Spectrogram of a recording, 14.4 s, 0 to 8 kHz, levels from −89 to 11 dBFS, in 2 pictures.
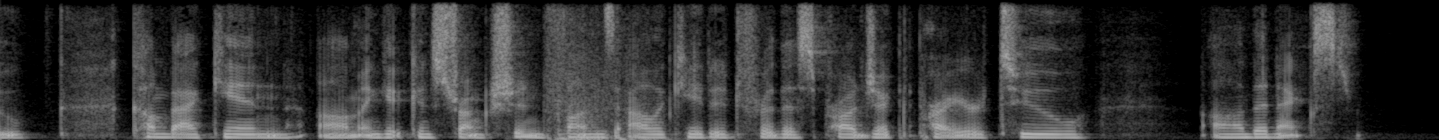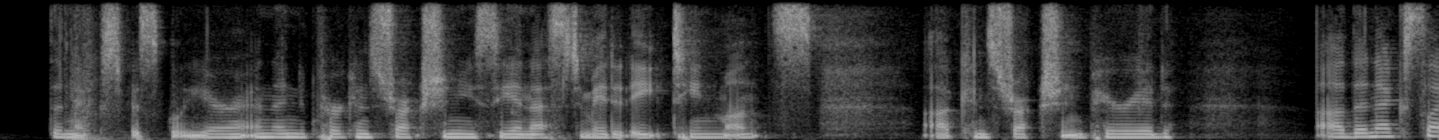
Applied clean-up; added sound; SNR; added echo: neural mask model RNNoise.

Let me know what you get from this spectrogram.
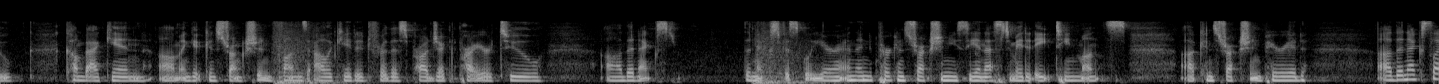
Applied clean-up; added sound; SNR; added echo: none; Boom; 12 dB; none.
